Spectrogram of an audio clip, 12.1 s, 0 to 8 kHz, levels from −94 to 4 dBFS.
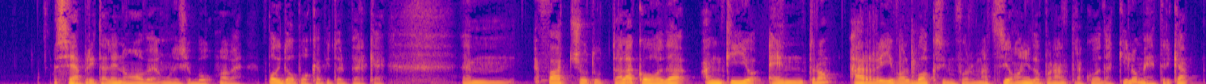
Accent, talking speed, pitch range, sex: native, 145 wpm, 125-155 Hz, male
